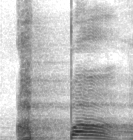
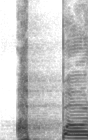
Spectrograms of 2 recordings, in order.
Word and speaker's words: 아빠: 수 있나요 그것이 바로 아빠 라는 개념인데 여러분 우리 나라 말하고 톡 태 희 벌이도 아악 에 바람으로 아빠라는 그 단어가 우리나라의 단어 아빠 5도 같아요 히브리 사람들의 발음으로 도 아빠의 가깝습니다 아빠 얼마나 친근한 말입니다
